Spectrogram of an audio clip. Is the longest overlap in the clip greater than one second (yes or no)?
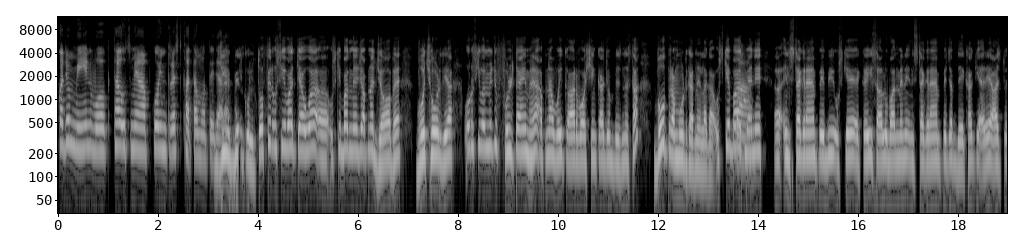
no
